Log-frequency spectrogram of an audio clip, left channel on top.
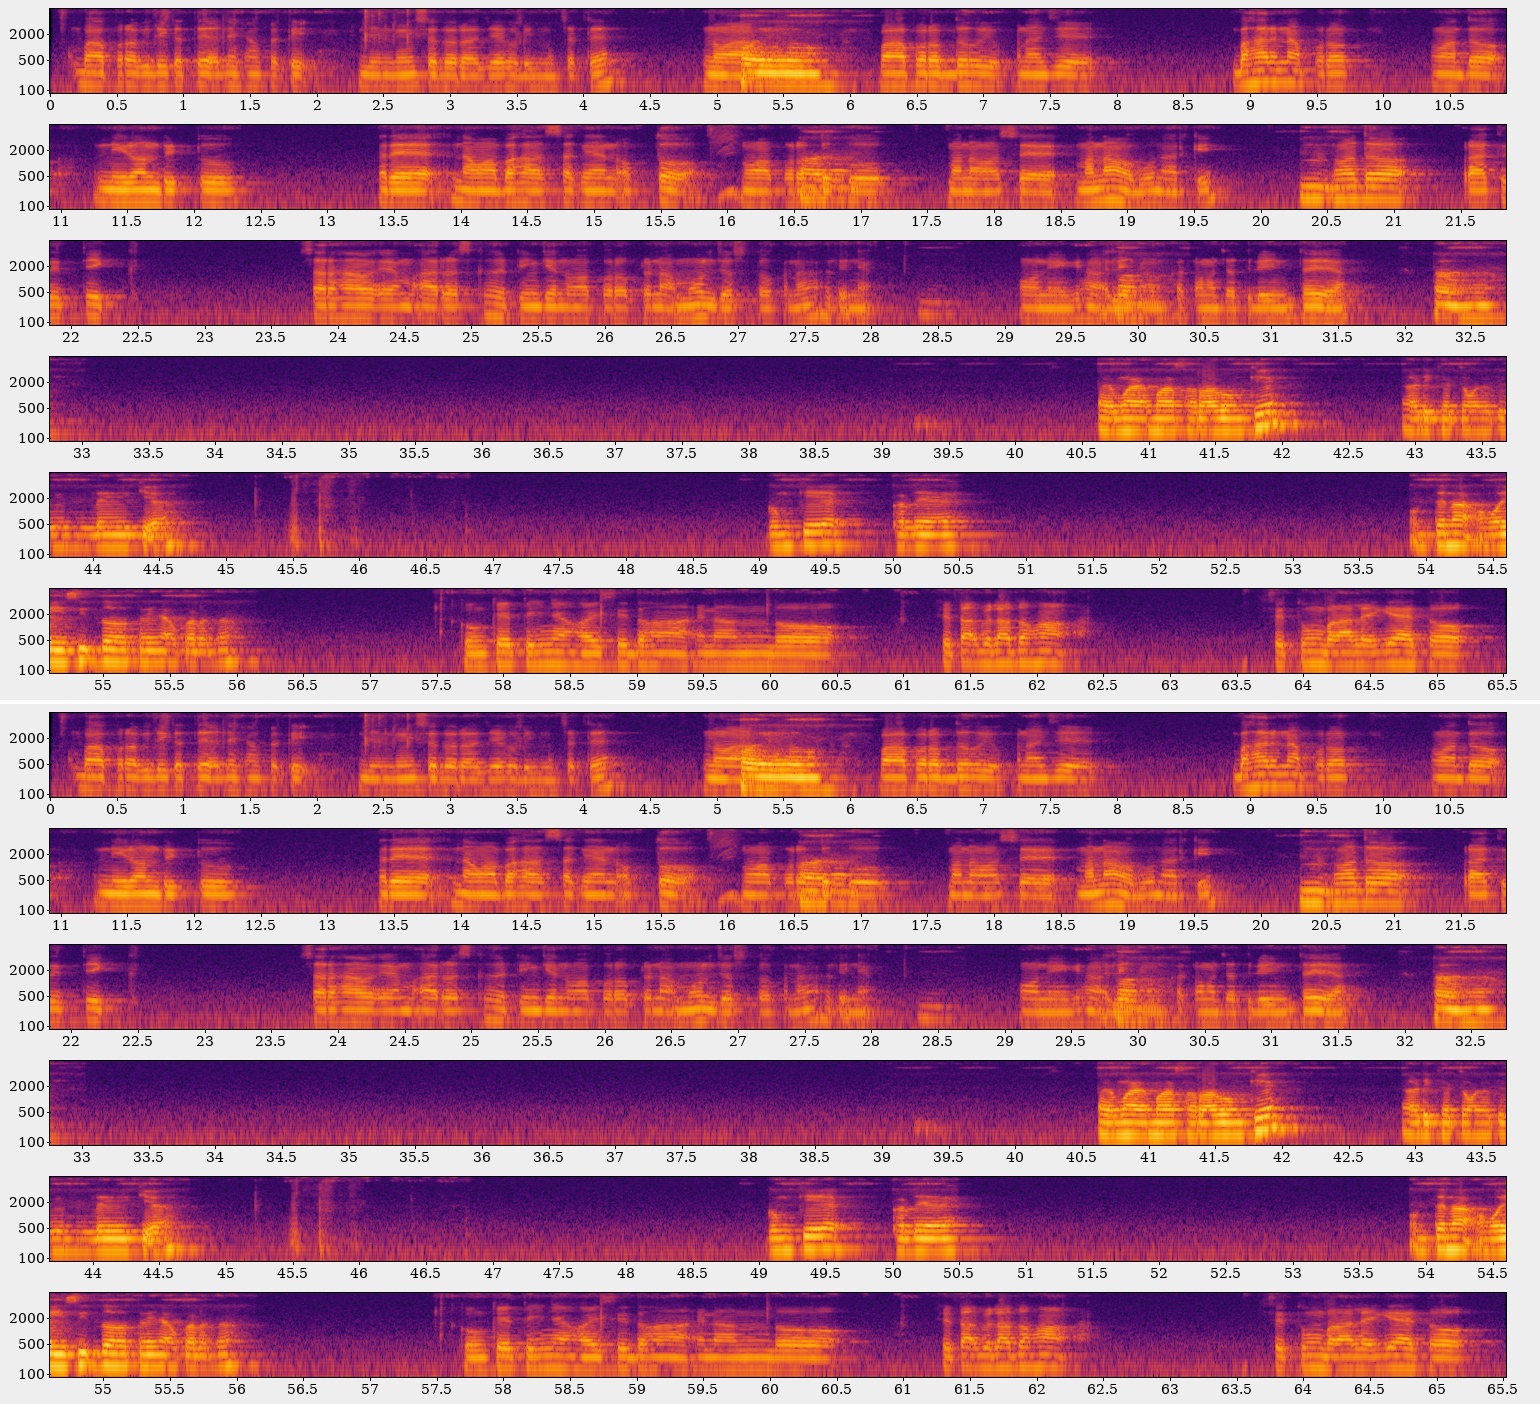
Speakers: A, on the left (about 40°); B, on the right (about 70°).
A: ᱵᱟᱦᱟ ᱯᱚᱨᱚᱵᱽ ᱤᱫᱤ ᱠᱟᱛᱮᱫ ᱟᱹᱞᱤᱧ ᱦᱚᱸ ᱠᱟᱹᱴᱤᱡ ᱞᱤᱧ ᱞᱤᱧ ᱥᱚᱫᱚᱨᱟ ᱡᱮ ᱦᱩᱰᱤᱧ ᱢᱟᱪᱷᱟᱛᱮ ᱱᱚᱣᱟ
B: ᱦᱳᱭ ᱜᱚᱝᱠᱮ
A: ᱵᱟᱦᱟ ᱯᱚᱨᱚᱵᱽ ᱫᱚ ᱦᱩᱭᱩᱜ ᱠᱟᱱᱟ ᱡᱮ ᱵᱟᱦᱟ ᱨᱮᱱᱟᱜ ᱯᱚᱨᱚᱵᱽ ᱱᱚᱣᱟ ᱫᱚ ᱱᱤᱨᱚᱱ ᱨᱤᱛᱩ ᱨᱮ ᱱᱟᱣᱟ ᱵᱟᱦᱟ ᱥᱟᱜᱮᱱ ᱚᱠᱛᱚ ᱱᱚᱣᱟ ᱯᱚᱨᱚᱵᱽ
B: ᱦᱳᱭ ᱦᱳᱭ
A: ᱫᱚᱠᱚ
B: ᱦᱳᱭ
A: ᱢᱟᱱᱟᱣᱟ ᱥᱮ ᱢᱟᱱᱟᱣ ᱟᱵᱚᱱ ᱟᱨᱠᱤ
B: ᱦᱩᱸ
A: ᱱᱚᱣᱟ ᱫᱚ ᱯᱨᱟᱠᱨᱤᱛᱤᱠ ᱥᱟᱨᱦᱟᱣ ᱮᱢ ᱟᱨ ᱨᱟᱹᱥᱠᱟᱹ ᱦᱟᱹᱴᱤᱧ ᱜᱮ ᱱᱚᱣᱟ ᱯᱚᱨᱚᱵᱽ ᱨᱮᱱᱟᱜ ᱢᱩᱞ ᱡᱚᱥ ᱫᱚ ᱠᱟᱱᱟ ᱟᱹᱞᱤᱧᱟᱜ᱾
B: ᱦᱩᱸ
A: ᱦᱚᱸ ᱱᱤᱭᱟᱹ ᱜᱮ ᱦᱟᱸᱜ ᱟᱹᱞᱤᱧ
B: ᱦᱳᱭ ᱦᱳᱭ
A: ᱦᱚᱸ ᱠᱷᱟᱴᱚ ᱢᱟᱪᱷᱟ ᱛᱤᱞᱤᱧ ᱞᱟᱹᱭᱼᱟ᱾
B: <unintelligible> <unintelligible> ᱟᱭᱢᱟ ᱟᱭᱢᱟ ᱥᱟᱨᱦᱟᱣ ᱜᱚᱝᱠᱮ ᱟᱹᱰᱤ ᱠᱷᱟᱴᱚ ᱢᱟᱪᱷᱟ ᱛᱮᱵᱤᱱ ᱞᱟᱹᱭ ᱠᱮᱜᱼᱟ᱾
A: <unintelligible>
B: ᱜᱚᱝᱠᱮ ᱛᱟᱦᱞᱮ, ᱚᱱᱛᱮᱱᱟᱜ ᱦᱚᱭ ᱦᱸᱤᱥᱤᱫ ᱫᱚ ᱛᱮᱦᱮᱧᱟᱜ ᱚᱠᱟ ᱞᱮᱠᱟ?
A: ᱜᱚᱝᱠᱮ ᱛᱤᱦᱤᱧᱟᱜ ᱦᱚᱭ ᱦᱤᱸᱥᱤᱫ ᱫᱚ ᱦᱟᱸᱜ ᱮᱱᱟᱱ ᱫᱚ, ᱥᱮᱛᱟᱜ ᱵᱮᱞᱟ ᱫᱚ ᱦᱟᱸᱜ ᱥᱤᱛᱩᱝ ᱵᱟᱲᱟ ᱞᱮᱫ ᱜᱮᱭᱟᱭ ᱛᱚ᱾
